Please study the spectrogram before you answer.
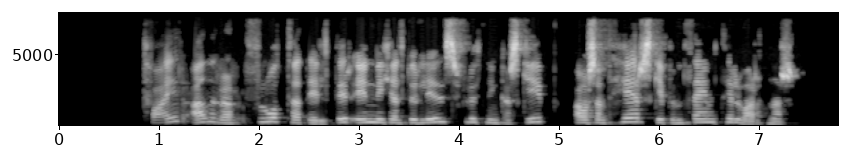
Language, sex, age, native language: Icelandic, female, 40-49, Icelandic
